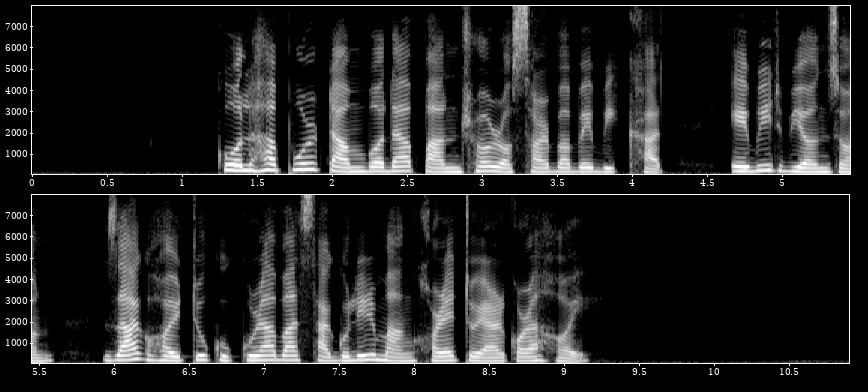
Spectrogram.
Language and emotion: Assamese, neutral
